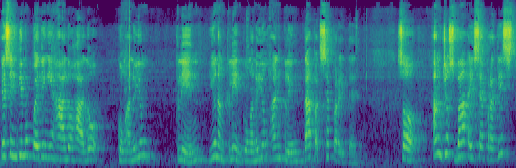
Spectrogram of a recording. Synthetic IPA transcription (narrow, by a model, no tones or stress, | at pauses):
kɐjsɛhɪ̃nd̪iːmopwɛːd̪ɪŋɪɦaːloɦaːlo̞ | kʊŋɐnojʊŋ | klinjʊnɐŋklinkʊŋɐnojʊŋʔɐnklind̪aːpɐt̪̚sɛpɐɾɛjt̪ɛd̪̚ | so̞ʔɐŋd͡ʒosbɐʔɐjsɛpɐɾɐt̪ist̪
